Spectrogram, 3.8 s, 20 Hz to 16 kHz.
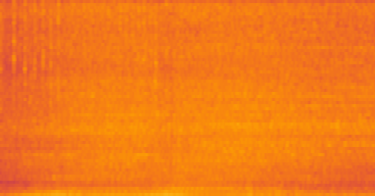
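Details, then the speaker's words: BMW E34 540i six-speed V8 running: revs and settles with a lumpy, uneven beat and no metallic noise; a damaged valve was reported, though the cause is uncertain. "So yes, it does still run, but it may be hard to kind of tell on camera, but if you listen to it, it's not all there. Like, there's definitely a problem."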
